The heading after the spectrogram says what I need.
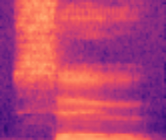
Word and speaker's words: sew: Шов в русском языке, который выделяем шо, sew, шо.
